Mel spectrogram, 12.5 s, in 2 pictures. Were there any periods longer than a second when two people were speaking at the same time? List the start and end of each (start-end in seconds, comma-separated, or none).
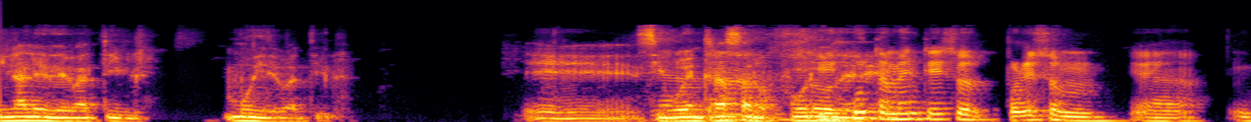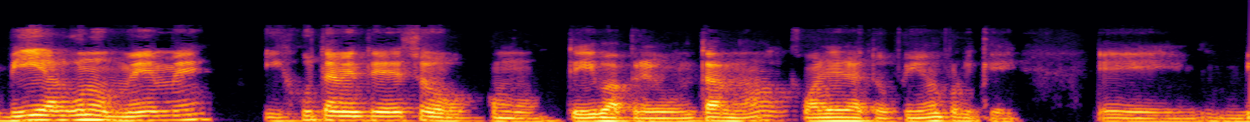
3.3-4.5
